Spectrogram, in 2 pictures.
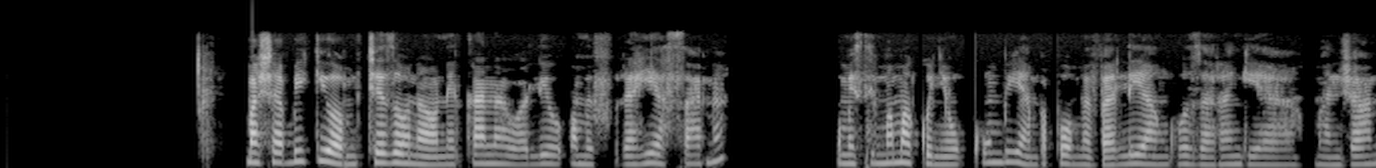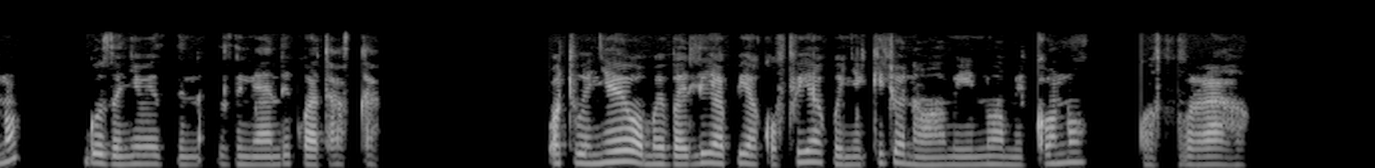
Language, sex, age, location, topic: Swahili, female, 25-35, Kisumu, government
